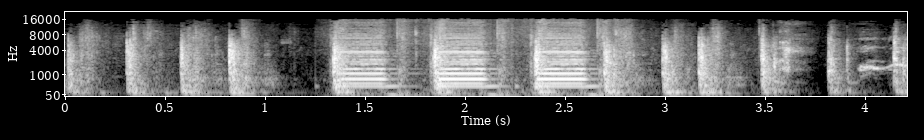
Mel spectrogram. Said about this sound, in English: But anyway, here's the best car beating on Film Sack history. So we've ever, I don't know if we've ever had a good car beating, but this is a beating of a car that I really enjoyed.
